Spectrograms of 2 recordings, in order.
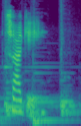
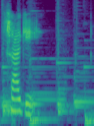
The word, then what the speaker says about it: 갑자기: here at day hangle word number 329 kagi this pronounced as three syllable word first syllable is Cap second is CH and third is G pronounce it with me kagi kagi the word cup chagy is used to express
